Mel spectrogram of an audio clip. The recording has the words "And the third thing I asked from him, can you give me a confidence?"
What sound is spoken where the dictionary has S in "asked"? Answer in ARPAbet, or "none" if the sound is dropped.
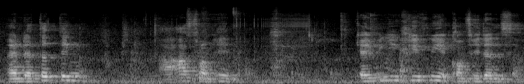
none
